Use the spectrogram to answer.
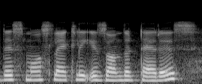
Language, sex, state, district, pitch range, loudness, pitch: English, female, Karnataka, Bangalore, 195-210 Hz, -14 LUFS, 205 Hz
